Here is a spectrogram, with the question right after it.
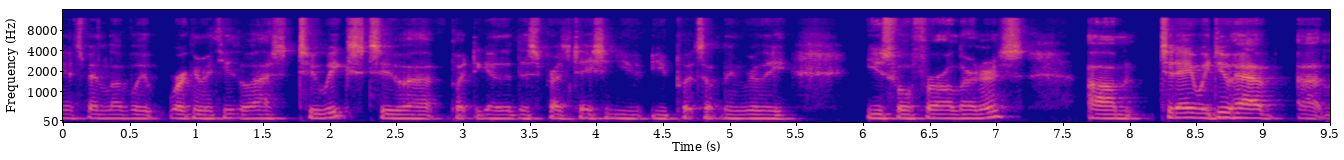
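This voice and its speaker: A man with a sore throat wrapping up a webinar as its host, giving information about the program in a steady way on a video call. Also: mid-range voice. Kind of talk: closing remarks to a webinar.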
